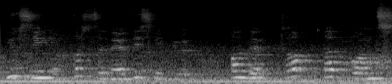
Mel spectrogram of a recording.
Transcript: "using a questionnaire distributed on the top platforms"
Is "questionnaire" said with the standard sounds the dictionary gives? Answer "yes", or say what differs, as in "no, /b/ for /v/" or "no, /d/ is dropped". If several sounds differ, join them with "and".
no, /l/ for /ɹ/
